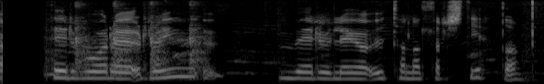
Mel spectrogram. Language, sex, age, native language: Icelandic, female, 16, Icelandic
